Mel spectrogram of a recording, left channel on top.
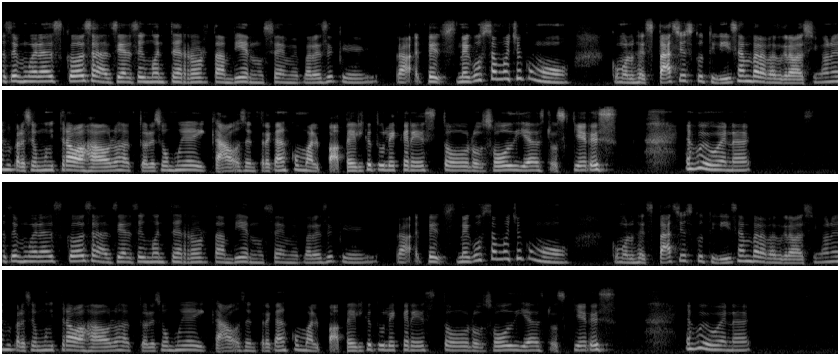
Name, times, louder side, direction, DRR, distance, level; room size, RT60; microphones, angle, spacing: voice 1, 0.0-14.5 14.8-15.8, left 5 dB, 55° left, 0.7 m, -29 dB
open air
head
